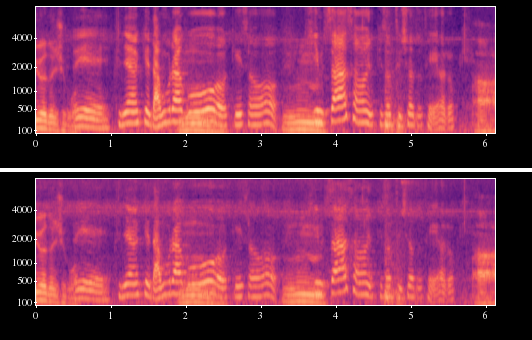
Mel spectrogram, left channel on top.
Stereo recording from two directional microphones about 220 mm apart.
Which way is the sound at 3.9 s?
45° left (ahead or behind).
